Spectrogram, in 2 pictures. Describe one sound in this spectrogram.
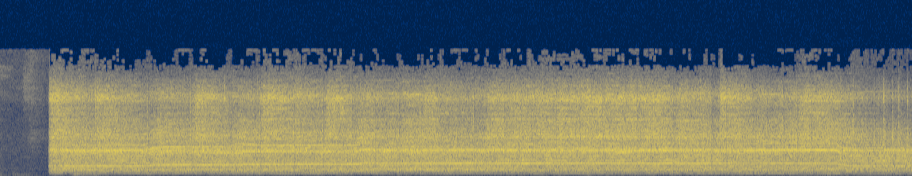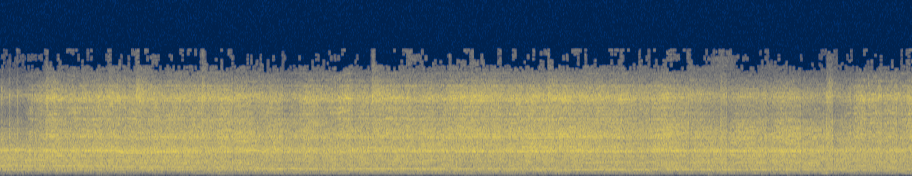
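A young man sings loudly through a speaker.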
